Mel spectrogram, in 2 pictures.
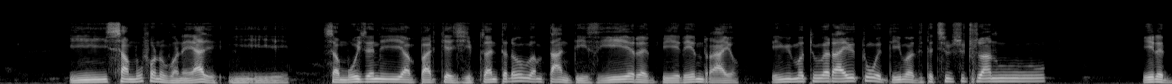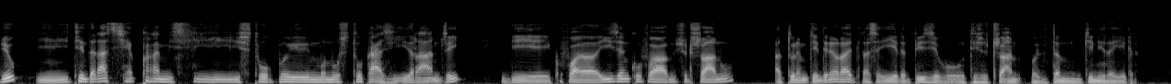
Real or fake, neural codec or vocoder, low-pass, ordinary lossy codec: fake; codec, 16 kHz, 4 kbps, FunCodec, trained on Chinese and English, 50 frames a second; 7.2 kHz; none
